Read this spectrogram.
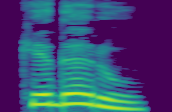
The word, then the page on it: ಕೆದರು: kedaru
